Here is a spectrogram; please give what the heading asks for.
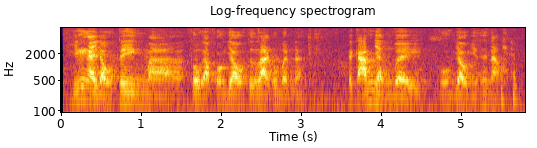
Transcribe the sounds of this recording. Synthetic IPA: ɲɲɨ̰˧˥ŋkaː˨˦ŋa˨˩jɗə˨˩wt̪i˧ənmaː˨˩ko˧wɣa˨˩p̚kɔ˧nzə˧wt̪ɨ˧əŋlaː˧jku˧˩əmï˨˩ŋ̟ʔaː˨˦ | kaː˨˦jkaː˧˩mɲə̰˧˨nve˨˩kɔ˧nzə˧wɲɨ˧t̪ʰe˨˦naː˨˩w

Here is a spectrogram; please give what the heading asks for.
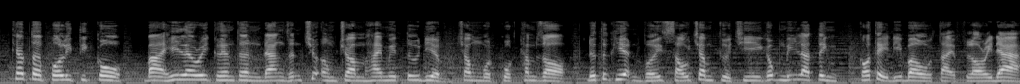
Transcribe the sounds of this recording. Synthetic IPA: t̪ʰɛ˧wt̪əː˨˩po˧li˧t̪i˧ko˧ | ɓaː˨˩hi˧ləː˧ɾi˧kli˧nt̪ə˧nɗaː˧ŋzə̰˧˥nt͡ɕɨ˦˥ək̚ʔə˧wŋ͡mt͡ɕwa˧mɦaː˧jmɨ˧əjt̪ɨ˧ɗi˧˩əmt͡ɕɔ˧wŋ͡mmo˨˩t̚ku˨˩ək̚t̪ʰaː˧mzɔ˨˩ | ɗɨ˨˩ək̚t̪ʰɨ˨˩k̚hʰḭ˧˨ənvəː˨˦jsa˨˦wt͡ɕa˧mkɨ˧˩ət͡ɕi˧ɣə˦˥wk͡p̚mḭ˧˥laː˧˩t̪ï˧˩ŋ̟ | kɔ˨˦t̪ʰe˧˩ɗi˧ɓə˨˩wt̪a̰ː˧˨jflɔ˧zi˧ɗaː˧

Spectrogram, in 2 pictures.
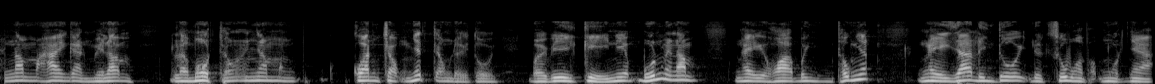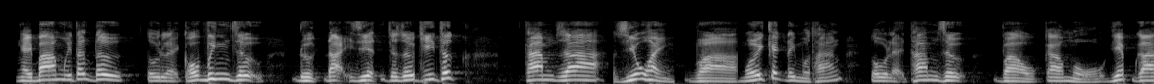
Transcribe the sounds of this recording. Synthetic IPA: na˧mɦaː˧jŋaː˨˩nmɨ˨˩əjla˧m | laː˨˩mo˨˩t̚t͡ɕɔ˧wŋ͡ma˧˦na˧m | kwaː˧nt͡ɕɔ̰˧˨wŋ͡mɲə˦˥t̚t͡ɕɔ˧wŋ͡mɗəː˨˩jt̪o˧j | ɓəː˧˩jvi˨˩ki˧˩nḭ˧˨əmɓo˨˦nmɨ˧əjna˧m | ŋa˨˩jɦwaː˨˩ɓï˨˩ŋ̟t̪ʰə˨˦wŋ͡mɲə˦˥t̚ | ŋa˨˩jzaː˧ɗï˨˩ŋ̟t̪o˧jɗɨ˨˩ək̚su˧həː˨˩p̚mo˨˩t̚ɲaː˨˩ | ŋa˨˩jɓaː˧mɨ˧əjt̪ʰaː˨˦ŋt̪ɨ˧ | t̪o˧jla̰ː˧˨jkɔ˨˦vï˧ŋ̟zɨ̰˧˨ | ɗɨ˨˩ək̚ɗa̰ː˧˨jzḭ˧˨ənt͡ɕɔ˧zəː˨˦jt͡ɕi˨˦t̪ʰɨ˦˥k̚ | t̪ʰaː˧mzaː˧zḭ˧˥əwha˨˩jŋ̟vaː˨˩məː˨˦jka˦˥jk̚ɗə˧jmo˨˩t̚t̪ʰaː˨˦ŋ | t̪o˧jla̰ː˧˨jt̪ʰaː˧mzɨ̰˧˨ | vaː˨˩wkaː˧mo˧˩ɣi˦˥p̚ɣaː˧

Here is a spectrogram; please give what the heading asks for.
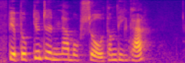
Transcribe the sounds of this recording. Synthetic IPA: t̪i˦˥əp̚t̪ʊ˨˩k͡p̚t͡ɕɨ˧əŋt͡ɕï˨˩ŋ̟laː˨˩mo˨˩t̚so˨˦t̪ʰə˧wŋ͡mt̪i˧nxaː˦˥k̚

